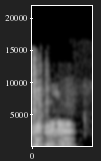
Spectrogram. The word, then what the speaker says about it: Jorginho: What I will say about Jorginho, I feel like, and I've got the pronunciation right this time, but I feel like Jorginho is really good, like underrated defensively.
